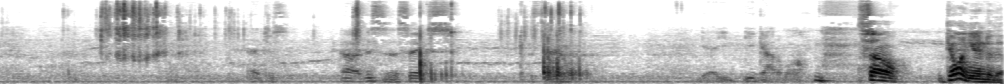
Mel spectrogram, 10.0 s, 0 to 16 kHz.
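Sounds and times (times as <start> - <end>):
dice rattling: 1.0 - 2.6, 3.5 - 6.0.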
